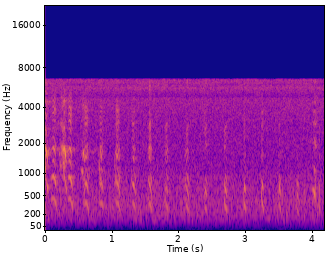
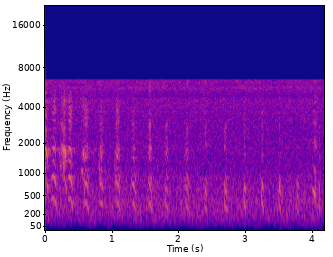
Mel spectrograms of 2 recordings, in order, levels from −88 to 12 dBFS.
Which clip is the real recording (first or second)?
first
